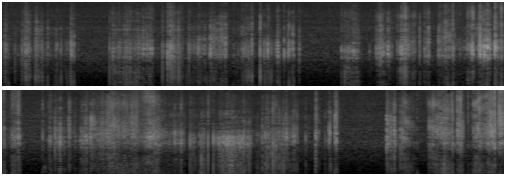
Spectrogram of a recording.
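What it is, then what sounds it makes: Plastic moon lamp. Fingernails scratch and tap the textured shell of a hollow plastic moon lamp, held upside down with its smooth base and hole facing up. Dense, dry crinkly scratching and crackling sits mostly in the upper mids, with brief quiet gaps between bursts of quick light taps.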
